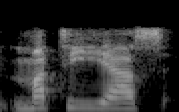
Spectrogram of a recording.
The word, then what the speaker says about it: Mattias: Am I saying your name correctly? – Thank you so much, Xavier. Uh, I'm Mattias.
